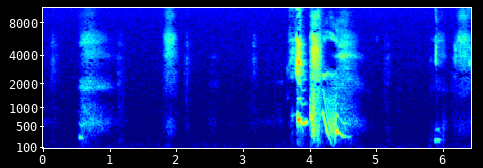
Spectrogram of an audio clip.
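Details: Person with an ongoing cold, very tickly nose, not stifling: soft sniffs and breaths building to one loud, wet sneeze with a voiced cry; sneezing.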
